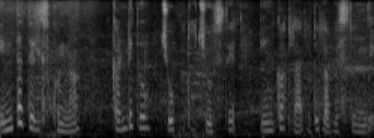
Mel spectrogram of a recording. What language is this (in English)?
Telugu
